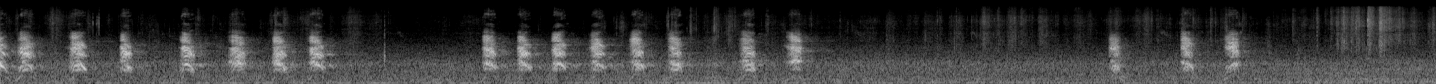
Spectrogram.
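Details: Seven-week-old Greyhound puppies yapping in rapid runs of sharp high barks, about two per second, broken by a silent gap and a few scattered yips near the end.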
